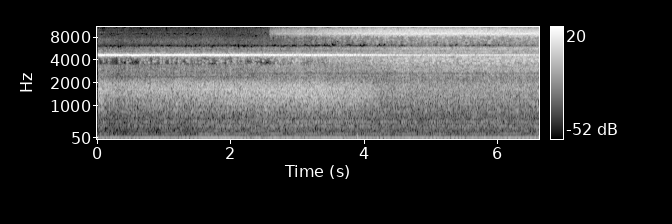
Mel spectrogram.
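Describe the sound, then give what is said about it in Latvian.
Simulated tinnitus: a steady high-pitched whistling tone with a broad hissing buzz beneath it, joined midway by a second, even higher piercing tone. Continuous and loud, with no voices; the kind of sound tinnitus patients complain of hearing in their heads. “kā teikānas svilpšana, kā viļņu šalkšana, kā elektriskā zāģa rūkoņa, kā cikāžu čirpstēšana. Par šādām skaņām galvā sūdzas tinīta pacienti.”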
